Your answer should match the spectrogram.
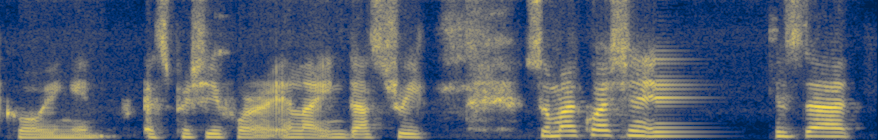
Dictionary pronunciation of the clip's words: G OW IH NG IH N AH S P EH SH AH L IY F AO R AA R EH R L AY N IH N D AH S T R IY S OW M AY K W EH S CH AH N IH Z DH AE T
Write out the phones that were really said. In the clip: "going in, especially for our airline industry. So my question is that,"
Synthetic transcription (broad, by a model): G OW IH NG IH N AH S P EH SH AH L IY F AO R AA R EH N L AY IH N D AH S T R IY S OW M AY K W EH S CH AH N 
